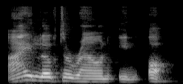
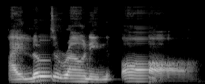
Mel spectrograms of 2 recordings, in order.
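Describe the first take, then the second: First: The last word has a short, clipped vowel. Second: The last word has a long, drawn-out vowel. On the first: The speaker calls it wrong. "It's not a short word. ... don't get it, right?" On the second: The speaker calls it right. "it's a long word"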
